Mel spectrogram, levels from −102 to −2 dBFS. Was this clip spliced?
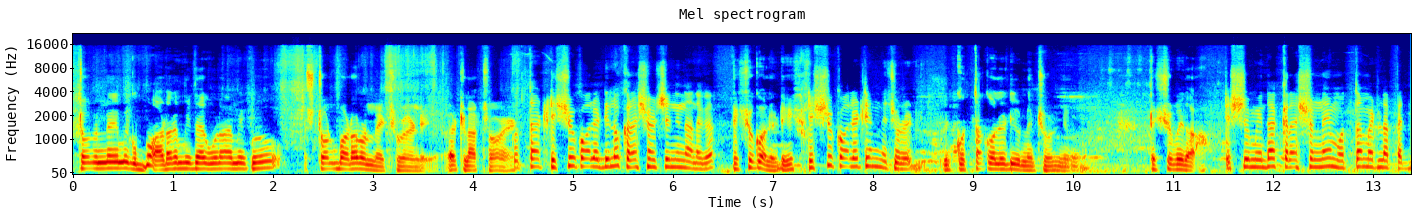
yes; 1 cut; at 4.4 s

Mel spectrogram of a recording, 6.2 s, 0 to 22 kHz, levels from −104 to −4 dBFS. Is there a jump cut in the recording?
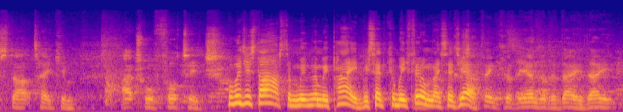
no; 0 cuts

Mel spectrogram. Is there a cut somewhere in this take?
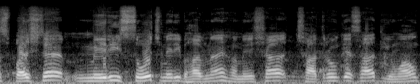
no; 0 cuts

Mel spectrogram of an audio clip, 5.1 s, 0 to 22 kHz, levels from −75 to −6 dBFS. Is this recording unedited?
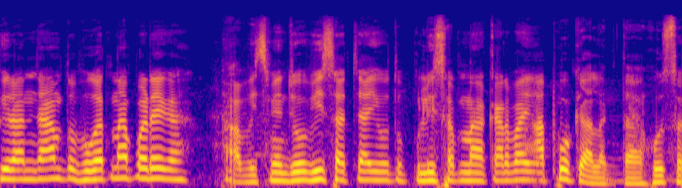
no; 1 cut; at 1.5 s

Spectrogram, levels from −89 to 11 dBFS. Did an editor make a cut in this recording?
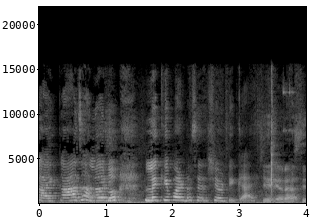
yes; 1 cut; at 1.0 s

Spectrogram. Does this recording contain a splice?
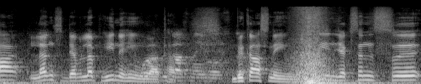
yes; 1 cut; at 3.1 s

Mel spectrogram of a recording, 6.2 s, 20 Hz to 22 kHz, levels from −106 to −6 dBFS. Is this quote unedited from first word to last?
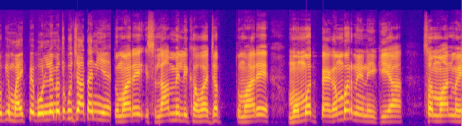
no; 1 cut; at 1.2 s

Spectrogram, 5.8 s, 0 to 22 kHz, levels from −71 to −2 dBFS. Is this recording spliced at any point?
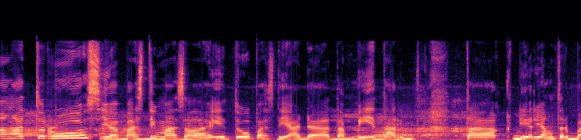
no; 0 cuts

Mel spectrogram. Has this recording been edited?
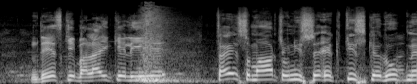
yes; 1 cut; at 2.0 s

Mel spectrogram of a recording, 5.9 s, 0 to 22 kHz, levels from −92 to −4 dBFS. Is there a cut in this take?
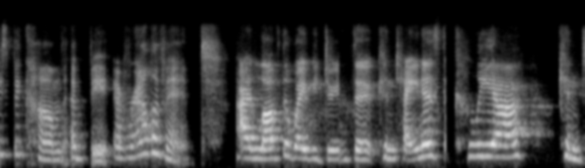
yes; 3 cuts; at 2.3 s, 3.4 s, 4.4 s

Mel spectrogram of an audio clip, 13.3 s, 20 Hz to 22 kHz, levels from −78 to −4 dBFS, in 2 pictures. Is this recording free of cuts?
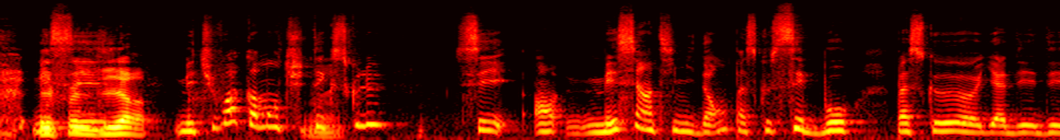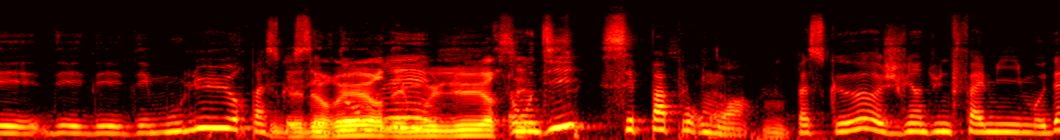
yes; 0 cuts

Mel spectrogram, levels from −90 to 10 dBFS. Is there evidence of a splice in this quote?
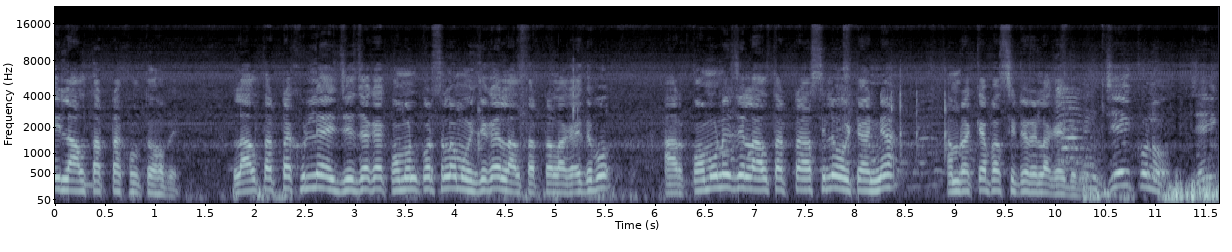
yes; 1 cut; at 10.4 s

